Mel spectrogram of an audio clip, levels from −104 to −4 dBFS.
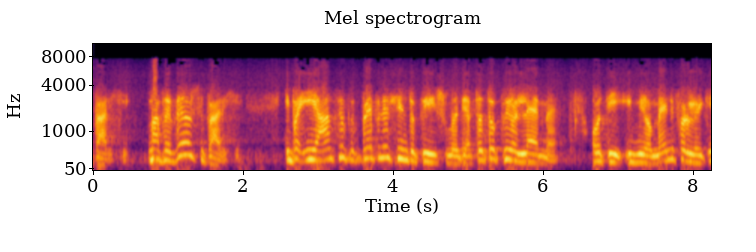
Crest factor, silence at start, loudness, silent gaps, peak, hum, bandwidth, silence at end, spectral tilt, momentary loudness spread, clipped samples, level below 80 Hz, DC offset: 14 dB; 0 s; -14 LUFS; none; -2 dBFS; none; 8 kHz; 0 s; -5.5 dB/octave; 10 LU; under 0.1%; -52 dBFS; under 0.1%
